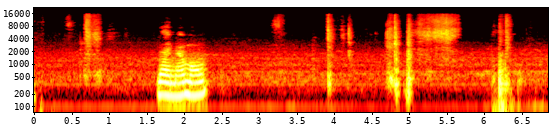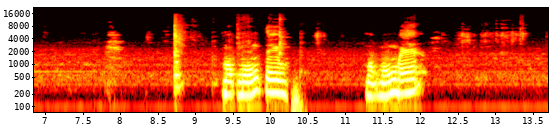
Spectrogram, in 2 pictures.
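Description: A spoon scrapes and taps against a glass jar.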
